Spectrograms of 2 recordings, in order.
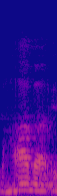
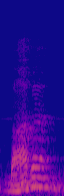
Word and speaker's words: bhava: Bhava, it means, actually, if you look it up in a Sanskrit diction, which I'll do right now, the general meaning with a long A, bhava, I mean bhava, short A is existence, but bhava is a state of being in general.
